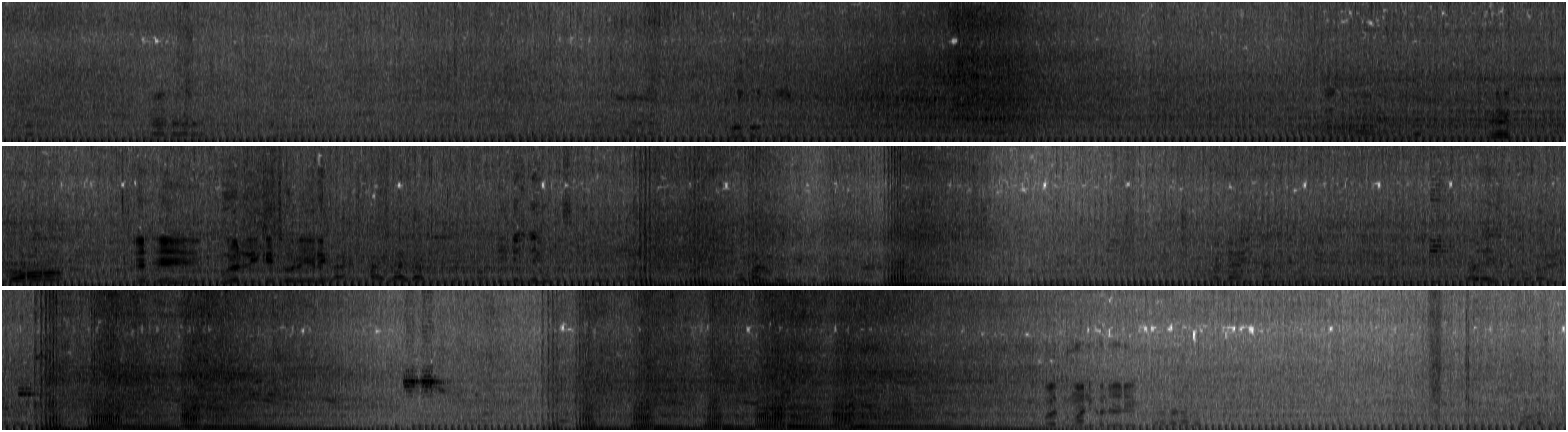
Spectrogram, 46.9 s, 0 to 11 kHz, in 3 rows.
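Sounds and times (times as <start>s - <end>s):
motorcycle engine idling and revving: 0.0s - 46.9s.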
